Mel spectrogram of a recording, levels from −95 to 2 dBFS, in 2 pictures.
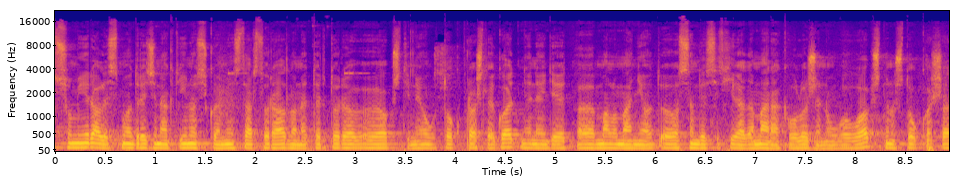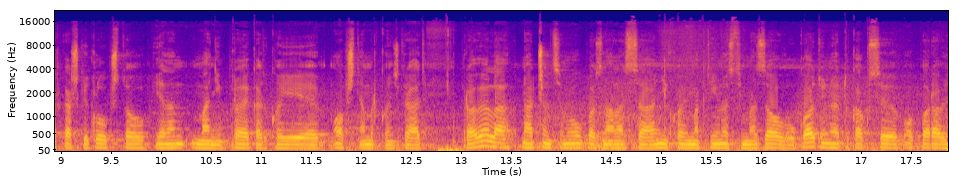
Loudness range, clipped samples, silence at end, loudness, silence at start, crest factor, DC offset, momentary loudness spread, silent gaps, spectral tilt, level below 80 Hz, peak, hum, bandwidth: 2 LU; under 0.1%; 0 s; -12 LUFS; 0 s; 12 dB; under 0.1%; 4 LU; none; -6 dB/octave; -30 dBFS; 0 dBFS; none; 16 kHz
